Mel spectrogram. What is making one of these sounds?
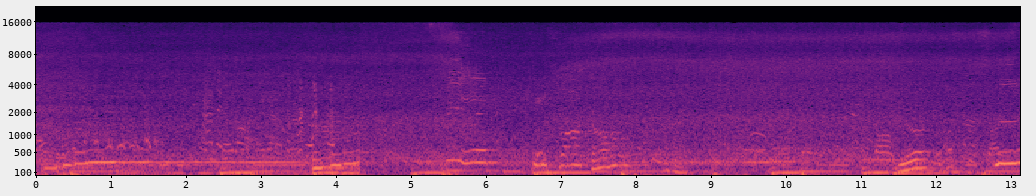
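Water rushes and splashes over rocks in a stream.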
